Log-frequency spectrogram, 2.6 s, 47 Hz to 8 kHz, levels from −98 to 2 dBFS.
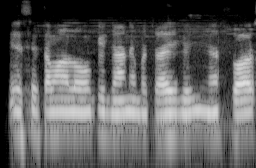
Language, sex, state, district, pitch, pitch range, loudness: Hindi, male, Uttar Pradesh, Gorakhpur, 130 Hz, 125-130 Hz, -21 LUFS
